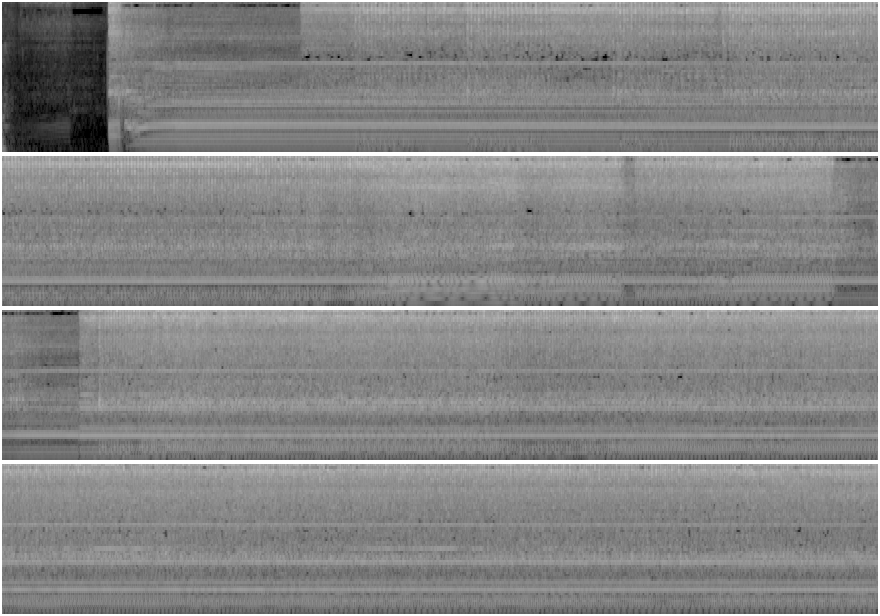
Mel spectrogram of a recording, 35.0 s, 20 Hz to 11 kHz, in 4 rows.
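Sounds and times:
small pneumatic engine buzzing: 0.0s - 35.0s.

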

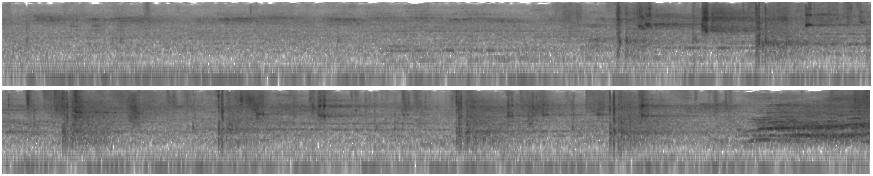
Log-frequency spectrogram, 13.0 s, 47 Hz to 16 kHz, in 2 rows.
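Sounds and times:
racquet striking tennis ball: 4.6s - 9.1s, 9.8s - 11.7s
tennis ball bouncing: 4.6s - 11.9s.

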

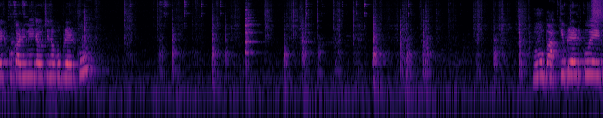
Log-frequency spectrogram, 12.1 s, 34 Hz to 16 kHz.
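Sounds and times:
wooden spatula scraping a pan: 1.4s - 10.8s, 11.7s - 12.0s.

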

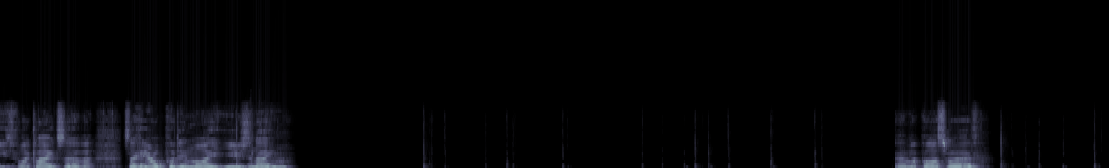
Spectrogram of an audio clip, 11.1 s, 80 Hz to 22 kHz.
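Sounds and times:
typing on computer keyboard: 4.2s - 5.8s, 6.4s - 8.3s, 10.0s - 11.0s.

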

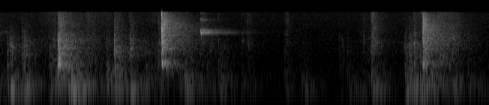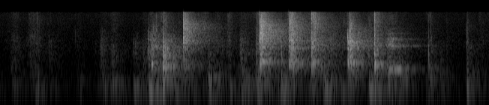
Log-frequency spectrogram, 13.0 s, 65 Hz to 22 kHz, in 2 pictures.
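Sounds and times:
wooden sticks clashing: 9.9s - 11.8s.

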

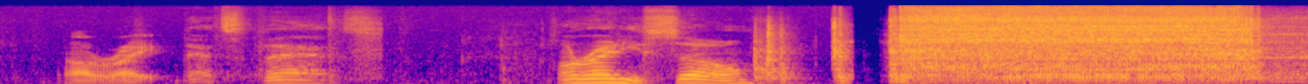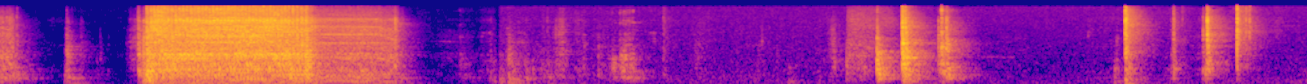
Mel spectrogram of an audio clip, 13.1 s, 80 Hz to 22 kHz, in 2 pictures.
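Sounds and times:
power tool running: 4.4s - 8.6s.

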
